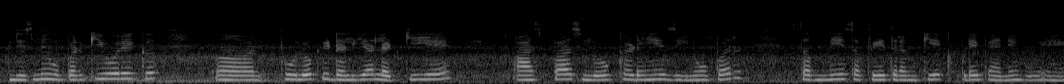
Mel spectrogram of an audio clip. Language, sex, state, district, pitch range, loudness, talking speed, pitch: Hindi, female, Rajasthan, Nagaur, 205-230 Hz, -34 LUFS, 145 wpm, 215 Hz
